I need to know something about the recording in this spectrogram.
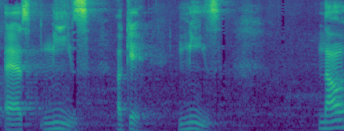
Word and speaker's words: gneiss: तो it's B, gneiss. Here G is silent. Okay, तो GNEISS can be pronounced as gneiss.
